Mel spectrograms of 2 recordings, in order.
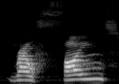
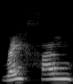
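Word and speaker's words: Ralph Fiennes: This stars Jeremy Rener, Anthony Mackey, Brian Gerati, Evangelene Lily with Ralph Fines, Rafe Fines, I always say his name wrong.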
